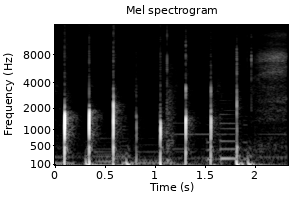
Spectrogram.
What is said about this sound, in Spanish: así que muchas gracias gente. Aplausos para vosotros también.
